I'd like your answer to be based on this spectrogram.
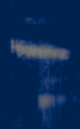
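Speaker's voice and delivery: the last calm fading to almost nothing. Retold or imitated. Chaplain's final soothing word to the dog, barely audible. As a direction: let the word die away gently.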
